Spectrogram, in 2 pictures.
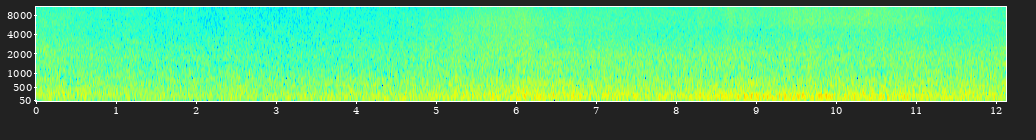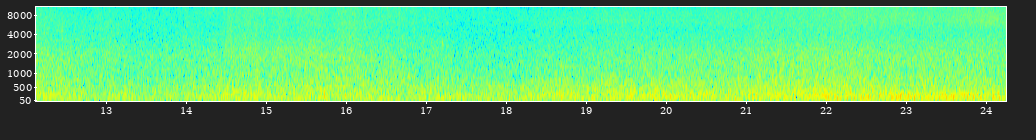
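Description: Ocean surf washing in over sand and around rocks: a steady rush of breaking waves that swells and eases slowly.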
